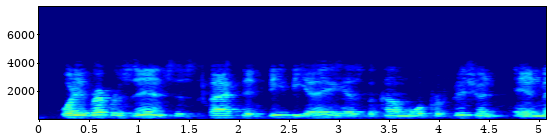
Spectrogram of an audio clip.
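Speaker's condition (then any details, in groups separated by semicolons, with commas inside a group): No condition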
